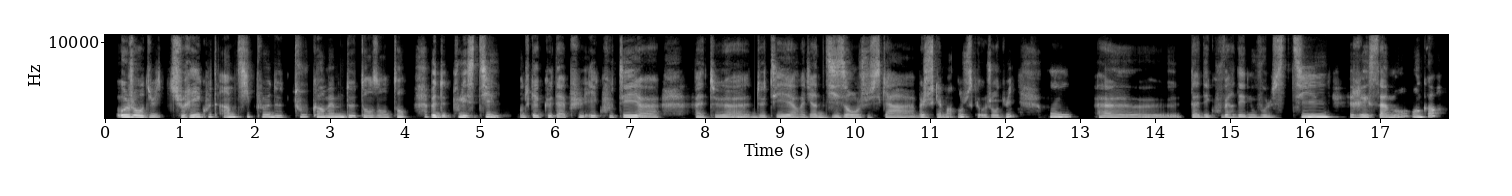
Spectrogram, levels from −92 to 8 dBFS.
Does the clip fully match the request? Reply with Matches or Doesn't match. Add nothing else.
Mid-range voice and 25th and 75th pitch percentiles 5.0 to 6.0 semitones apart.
Matches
